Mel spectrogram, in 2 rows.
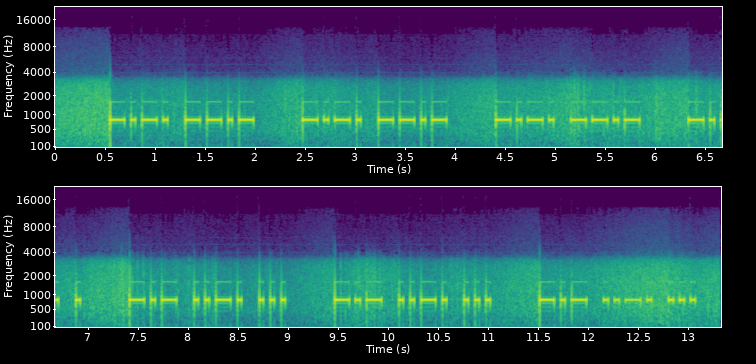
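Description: Morse code, heard as a keyed tone, about 22 wpm, 810 Hz, with radio noise. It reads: CQ CQ CQ DE KFS KFS KFS
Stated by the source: Morse from KPH's Night of Nights XX maritime radiotelegraphy event, received in Chiapas, Mexico about 3,800 km away on a Kenwood R-600 with a grounded 10 m long-wire antenna.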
